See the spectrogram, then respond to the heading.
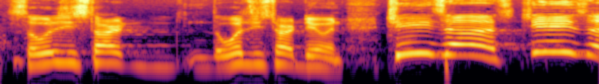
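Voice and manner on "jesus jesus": high-pitched mock calling out; imitated yelling. Blind man calling to Jesus through the crowd, mock yelling. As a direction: call the name high, imitating a desperate yell. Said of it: "He starts yelling".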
